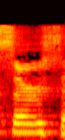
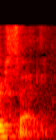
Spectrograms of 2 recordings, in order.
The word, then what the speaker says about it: Circe: That was Circe. – Is that how they pronounced it? – That's the name of the enchantress that lured them there. – Okay. – Circe.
